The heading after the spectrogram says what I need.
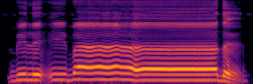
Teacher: এখানে একটি কলকলা আছে, তার জন্য ধাক্কা মেরে নিচে সাউন্ড আসবে, প্রথমে 3 আলিফ টেনে তারপরে কলকলা হবে, এরকম ভাবে বিল ইবাদ, এভাবে প্রথমে টানবেন, তারপরে কলকলা করে থেমে যাবেন।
